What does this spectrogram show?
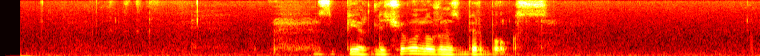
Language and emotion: Russian, neutral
